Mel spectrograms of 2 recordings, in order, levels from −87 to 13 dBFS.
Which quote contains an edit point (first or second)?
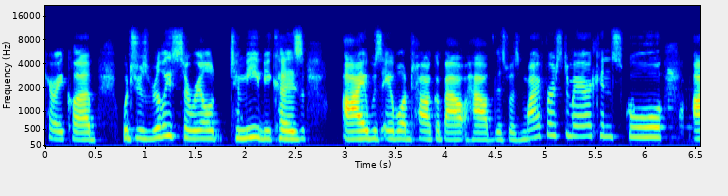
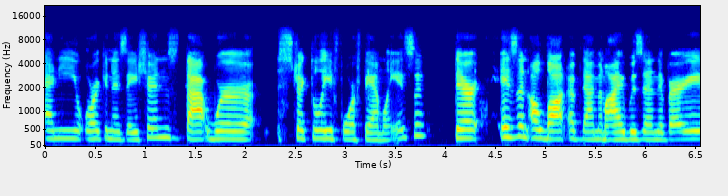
second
